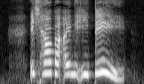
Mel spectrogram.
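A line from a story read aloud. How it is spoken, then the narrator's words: Calling out. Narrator (German): ruft Mia da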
